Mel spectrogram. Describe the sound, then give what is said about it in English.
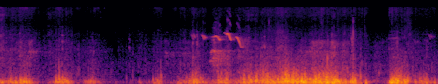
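Footsteps of a person walking east outdoors in the cold with the sun in their eyes: soft, low thuds in a steady walking rhythm, growing into a denser scuffing run in the middle before a final firmer step. “So yeah, I'm walking east. I got the sun in my eyes, actually.”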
